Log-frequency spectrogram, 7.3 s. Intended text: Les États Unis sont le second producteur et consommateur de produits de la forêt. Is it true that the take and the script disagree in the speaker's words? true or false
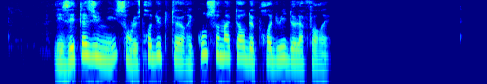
true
